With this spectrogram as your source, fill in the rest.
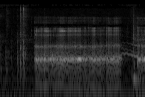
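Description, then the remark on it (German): A person forces out a long, gravelly burp-like vocal sound lasting over a second and a half, followed by a brief pause and a short rough catch of breath. “Bei dir klingt es, als würdest du rülpsen.”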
